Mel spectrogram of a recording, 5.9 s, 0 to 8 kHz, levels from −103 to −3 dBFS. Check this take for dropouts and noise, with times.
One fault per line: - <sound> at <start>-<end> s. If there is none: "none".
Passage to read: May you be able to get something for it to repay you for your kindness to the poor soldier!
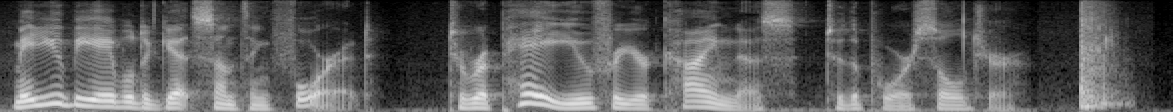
- thud at 5.4-5.7 s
